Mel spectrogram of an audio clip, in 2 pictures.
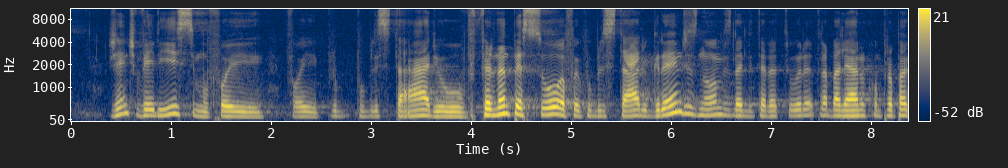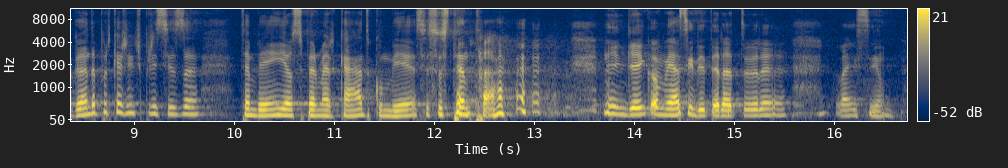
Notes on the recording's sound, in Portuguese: foi gravado durante a 38ª Feira do Livro de Bento Gonçalves/RS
